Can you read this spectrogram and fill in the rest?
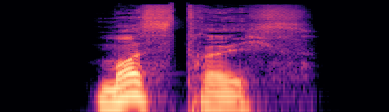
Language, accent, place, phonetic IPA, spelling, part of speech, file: German, Germany, Berlin, [ˈmɔstʁɪçs], Mostrichs, noun, De-Mostrichs.ogg
- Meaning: genitive singular of Mostrich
